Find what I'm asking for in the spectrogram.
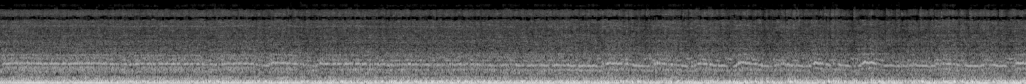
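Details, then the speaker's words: Cadillac CTS-V supercharged V8 first test fire after installing a new Kong Performance Stage X ported LSA blower, 60 psi fuel pressure, no leaks, engine covers off: deep steady rumble with an even beat and faint blower whine; sounds really good, normal running. "Sounds really good."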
